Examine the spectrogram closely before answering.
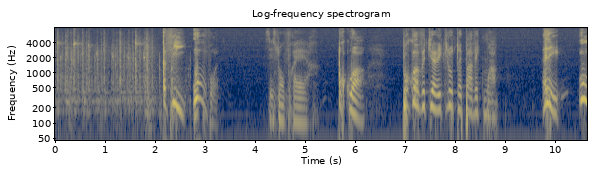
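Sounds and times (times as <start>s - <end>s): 
door knob being turned and jiggled: 0.0s - 2.3s
speech: 2.2s - 3.3s, 4.3s - 5.2s, 5.8s - 6.2s, 7.1s - 8.9s, 9.8s - 10.6s.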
